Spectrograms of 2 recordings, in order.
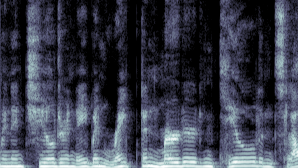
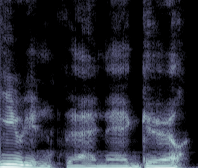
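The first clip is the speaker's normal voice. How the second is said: low, very slow, grave drawl; John Wayne; 8 semitones lower, slower than usual. Acted. Uncle correcting the searcher about the girl, slow low drawl. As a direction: drag it out heavily, deep and haunted. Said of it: "doing an impression of John Wayne through my stupid cowboy".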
